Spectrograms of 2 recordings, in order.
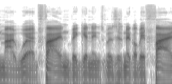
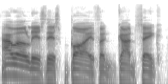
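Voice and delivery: loud, raised, scornful demand; intense scorn; 5 semitones higher, 7 dB louder than usual. A narrator's reading. Uncle sizing up his nephew, scornful. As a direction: demand it with open contempt. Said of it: "intense scorn".

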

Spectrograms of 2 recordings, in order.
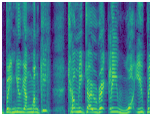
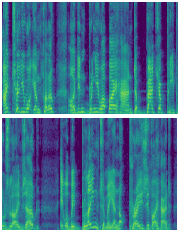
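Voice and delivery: high, loud reproaching voice; stern sister; 13 semitones higher, 5 dB louder than usual. Acted. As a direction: send the boy off to bed scolding. Sister lectures Pip.

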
